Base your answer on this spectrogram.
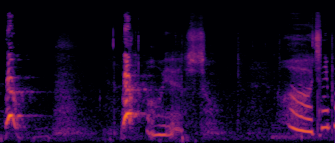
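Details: Abandoned, thin puppies give two short high yelps, each sliding down in pitch, while a woman talks soothingly to them between the calls.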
